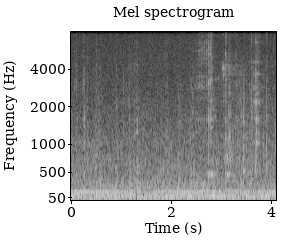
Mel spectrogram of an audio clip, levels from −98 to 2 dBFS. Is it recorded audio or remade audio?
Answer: recorded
